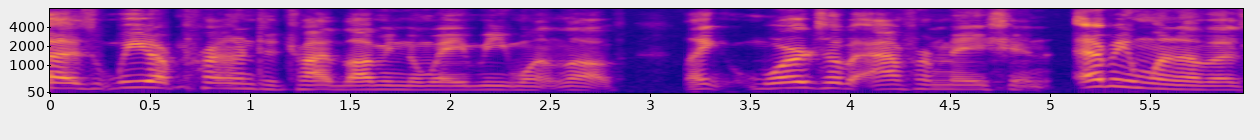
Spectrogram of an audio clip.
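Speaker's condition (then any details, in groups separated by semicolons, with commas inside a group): Cerebral palsy; from birth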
